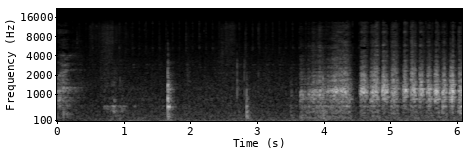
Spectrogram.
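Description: A scratch-off lottery ticket being scratched with a round handheld scratcher tool. It is quiet at first apart from a couple of faint clicks. From just past halfway come rapid repeated rasping strokes as the coating is scraped off the winning-numbers panel.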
